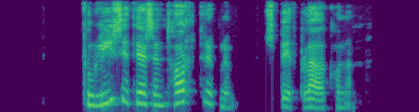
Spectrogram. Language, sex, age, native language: Icelandic, female, 50-59, Icelandic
